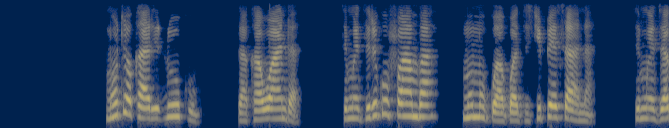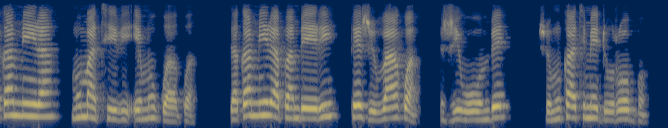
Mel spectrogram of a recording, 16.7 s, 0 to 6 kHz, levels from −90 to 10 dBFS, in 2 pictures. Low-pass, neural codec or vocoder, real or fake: 5.4 kHz; none; real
